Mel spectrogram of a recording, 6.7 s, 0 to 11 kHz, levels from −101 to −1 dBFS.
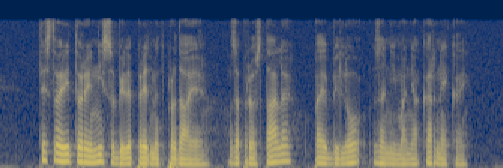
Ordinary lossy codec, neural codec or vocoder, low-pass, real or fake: none; none; 7.2 kHz; real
